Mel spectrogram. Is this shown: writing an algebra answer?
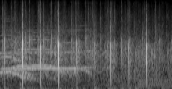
no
